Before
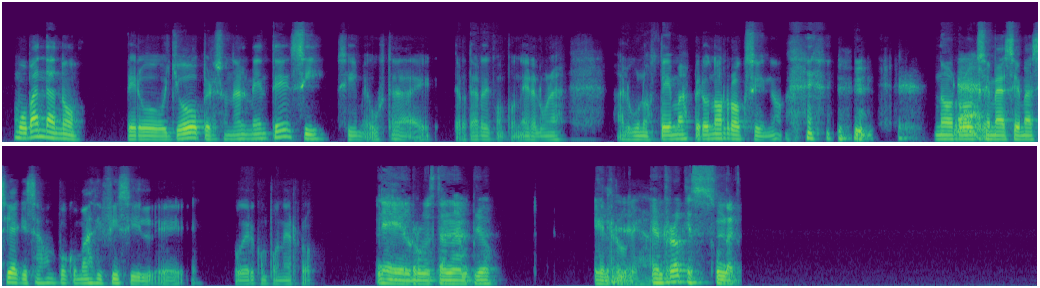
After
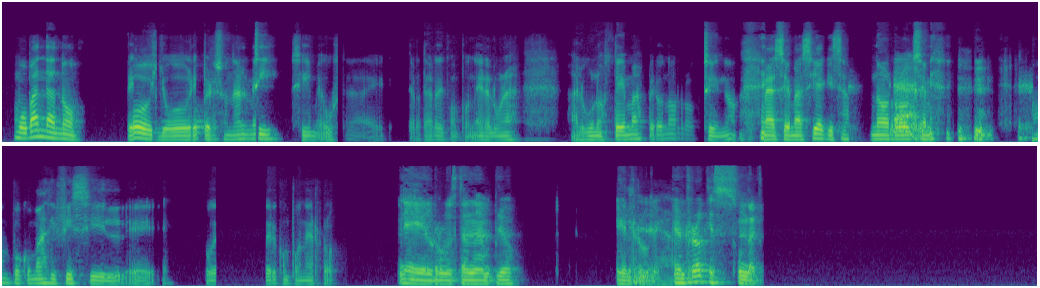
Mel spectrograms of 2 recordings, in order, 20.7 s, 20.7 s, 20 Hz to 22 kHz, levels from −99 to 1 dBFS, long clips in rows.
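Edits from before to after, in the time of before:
1.31–1.93 s: reverse
2.53–2.99 s: delete
3.81–5.44 s: fade in
6.42–7.48 s: studio fade out
8.08–9.10 s: swap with 9.92–10.76 s
11.53–11.87 s: stretch 1.5×
12.78 s: insert room tone 0.51 s

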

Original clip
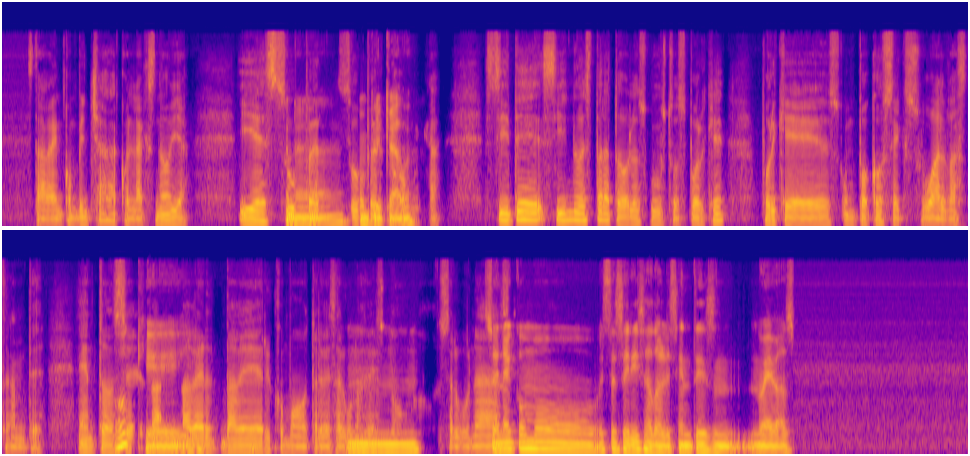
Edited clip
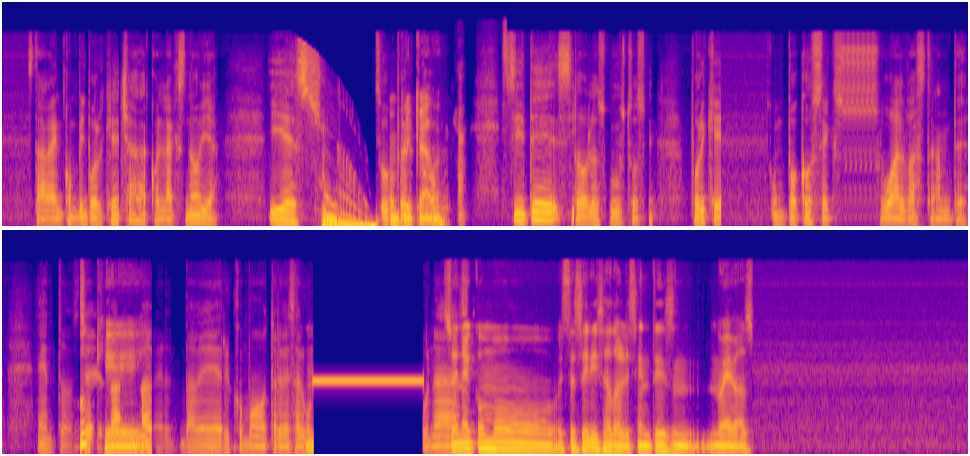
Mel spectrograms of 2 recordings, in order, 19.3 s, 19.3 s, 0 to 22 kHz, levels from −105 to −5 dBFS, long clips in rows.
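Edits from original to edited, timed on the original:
2.58 s: tape stop 0.86 s
4.19–4.89 s: speed 127%
5.56–6.12 s: delete
6.88–7.18 s: move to 0.86 s
7.89–8.36 s: room tone
9.10 s: stutter 0.05 s, 7 plays
9.98–10.85 s: fade out
11.56–12.61 s: fade in
13.17–14.28 s: bleep 1.39 kHz -23.5 dBFS

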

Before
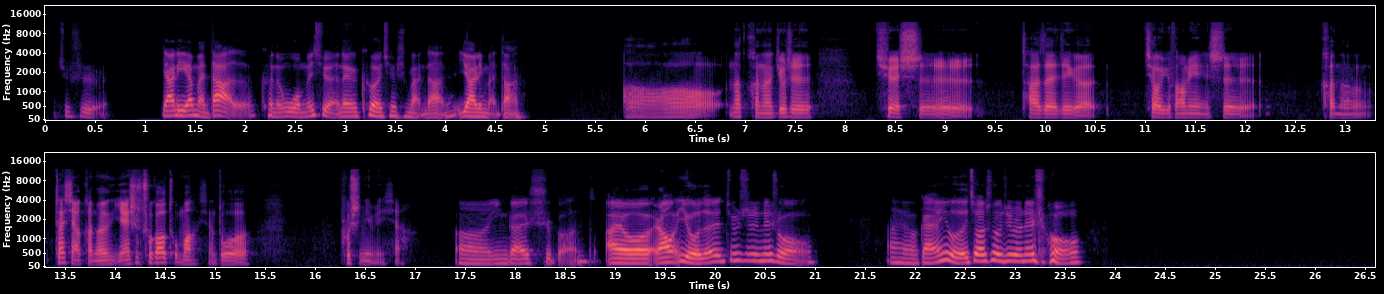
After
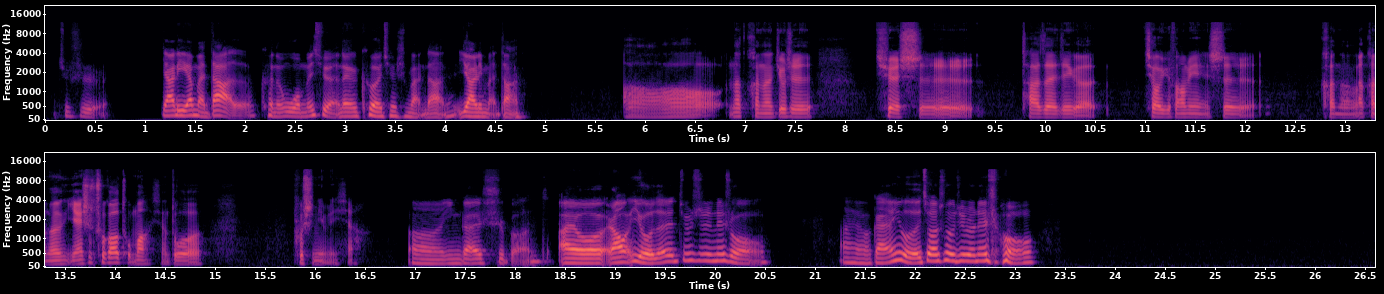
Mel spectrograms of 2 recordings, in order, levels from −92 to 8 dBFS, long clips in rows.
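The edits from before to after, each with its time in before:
13.14–13.61 s: delete

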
